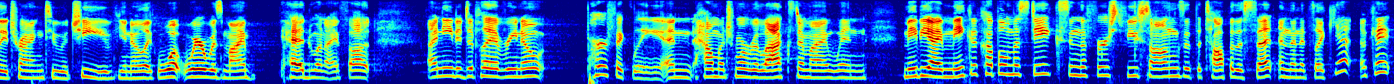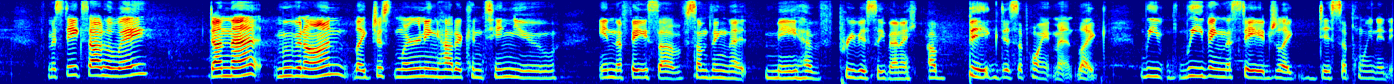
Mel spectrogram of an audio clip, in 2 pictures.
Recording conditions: busy venue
